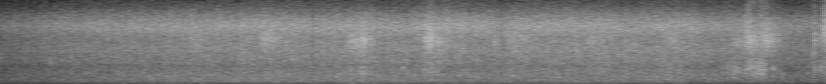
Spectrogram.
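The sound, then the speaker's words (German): A steady, dense roar of rushing water from a waterfall, with a constant loud hiss and no pauses or voices. “und wartete einige Meter vom Wasserfall entfernt auf sie.”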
